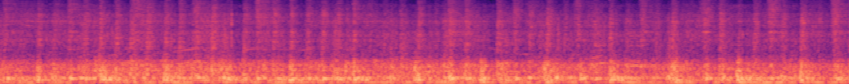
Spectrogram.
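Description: School fanfarra (drum and brass marching band) playing as it marches: snare and bass drums beat a steady, busy rhythm under sustained brass.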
